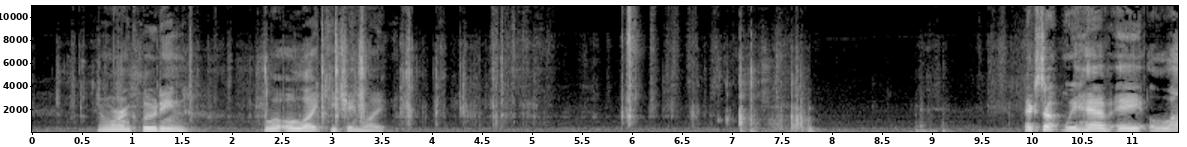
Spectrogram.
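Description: Hands rustle and handle cardboard and plastic packaging.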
